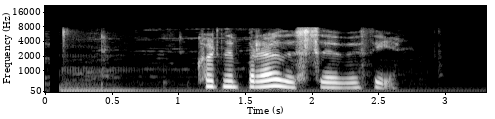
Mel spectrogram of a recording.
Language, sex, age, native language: Icelandic, male, 50-59, Icelandic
